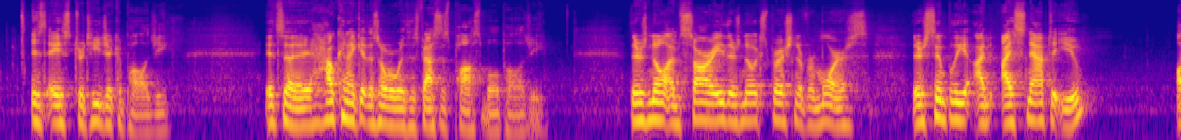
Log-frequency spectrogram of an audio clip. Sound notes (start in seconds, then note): none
